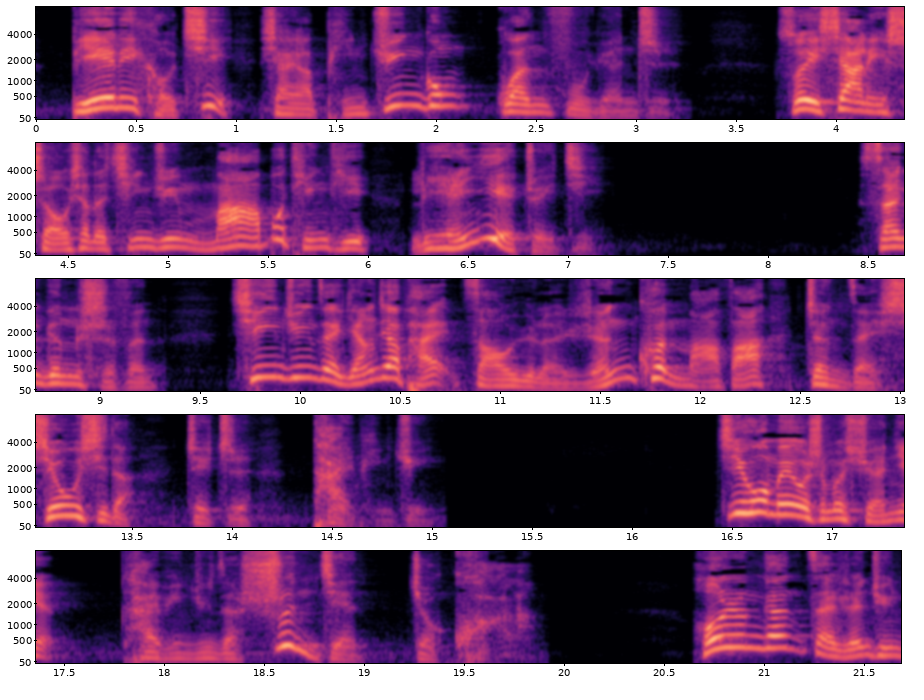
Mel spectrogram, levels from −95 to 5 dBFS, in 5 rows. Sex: male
